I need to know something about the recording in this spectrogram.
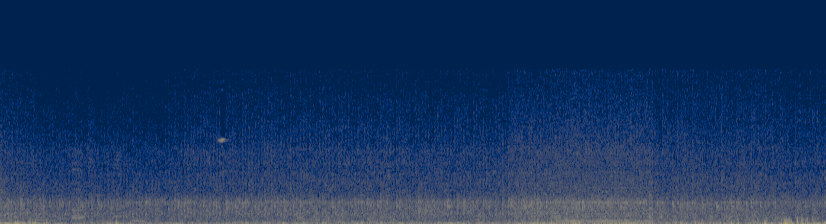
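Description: Vehicle engine and road noise heard from inside a moving car, a steady low rumble with knocks and jolts from the rough surface, heavier near the end.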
